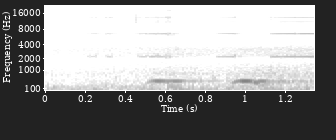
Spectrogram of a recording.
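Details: Two faint short beeps from a multimeter on continuity over a quiet room, confirming the reassembled switch contacts in a Stanley-type jump starter battery box now conduct after possibly coming loose.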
